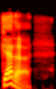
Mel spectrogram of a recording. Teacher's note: It all just flows. Get a mushes together to sound like getta. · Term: connected speech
